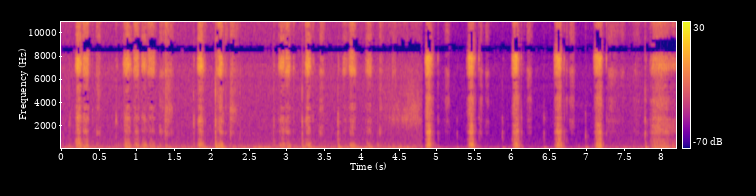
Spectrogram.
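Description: Kaweco Special mechanical pencil lead scratching on paper, first writing letters in quick, closely packed strokes. About five seconds in it changes to a few separate straight strokes, roughly half a second apart.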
